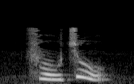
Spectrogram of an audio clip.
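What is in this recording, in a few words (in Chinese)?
"辅助", Mandarin Chinese; chinese-flashcards; hsk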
